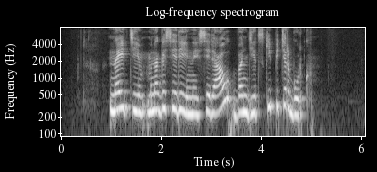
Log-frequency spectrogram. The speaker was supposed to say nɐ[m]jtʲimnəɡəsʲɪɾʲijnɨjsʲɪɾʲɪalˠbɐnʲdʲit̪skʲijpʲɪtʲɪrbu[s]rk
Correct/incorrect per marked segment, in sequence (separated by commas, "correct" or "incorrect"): incorrect, incorrect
